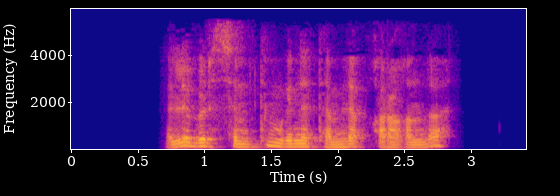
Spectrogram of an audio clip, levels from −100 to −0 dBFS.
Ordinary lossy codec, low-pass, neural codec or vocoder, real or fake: AAC, 32 kbps; 5.4 kHz; none; real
